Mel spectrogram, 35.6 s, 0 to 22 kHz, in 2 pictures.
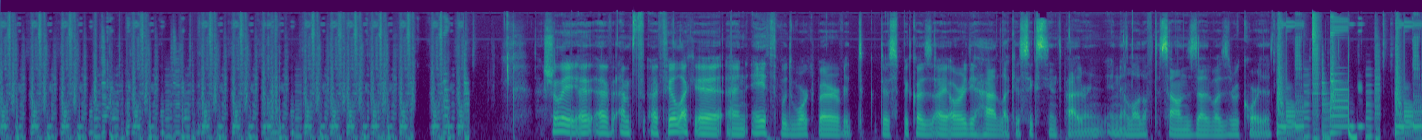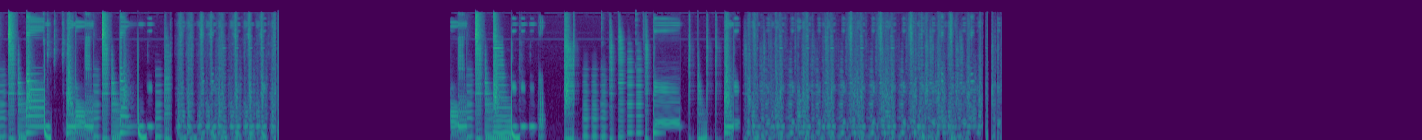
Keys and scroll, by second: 0.0-4.9 typing, 6.8 space, 15.9 space, 17.2 space, 20.0 space, 21.1-22.7 typing, 27.3-35.5 typing.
